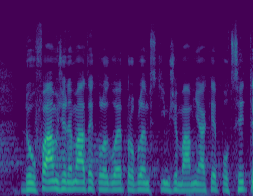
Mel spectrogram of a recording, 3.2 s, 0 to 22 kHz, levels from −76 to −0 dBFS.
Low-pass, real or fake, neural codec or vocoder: 14.4 kHz; real; none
